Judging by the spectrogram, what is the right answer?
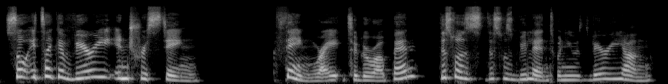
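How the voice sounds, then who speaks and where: A woman's voice: a little high, big pitch swings, normal speed. A woman from Turkey who hosts a livestream, chatting casually and rambling with many filler words, sometimes bossy and sarcastic toward her chat. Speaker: livestream reaction host.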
